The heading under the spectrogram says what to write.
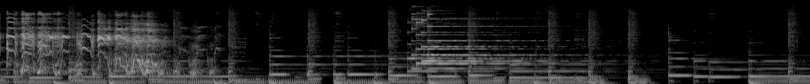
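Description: A bright page-turn chime signalling it is time to turn the page: a tinkling, melodic jingle of ringing tones that plays clearly for several seconds, with short pauses between phrases.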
